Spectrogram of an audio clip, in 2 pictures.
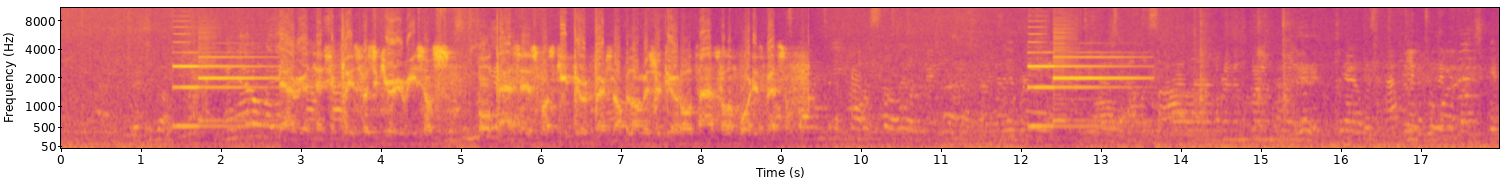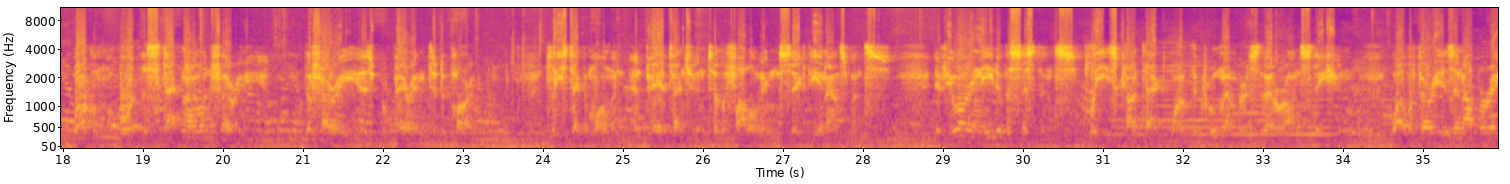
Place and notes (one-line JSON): {"title": "Upper Bay - Safety Announcement, Staten Island Ferry", "date": "2018-06-03 10:33:00", "description": "Staten Island Ferry safety announcement.", "latitude": "40.70", "longitude": "-74.02", "timezone": "America/New_York"}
